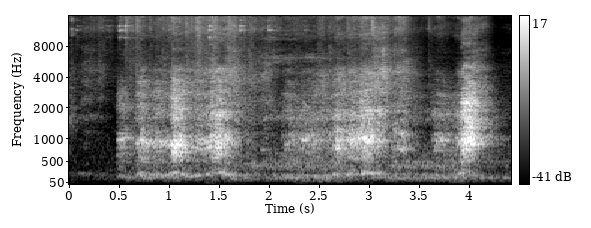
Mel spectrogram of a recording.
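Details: Nine-month-old German Shepherd and five-year-old Min Pin in a tug-of-war game; a series of short harsh barks and growl-like yips spaced about half a second to a second apart across the clip.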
